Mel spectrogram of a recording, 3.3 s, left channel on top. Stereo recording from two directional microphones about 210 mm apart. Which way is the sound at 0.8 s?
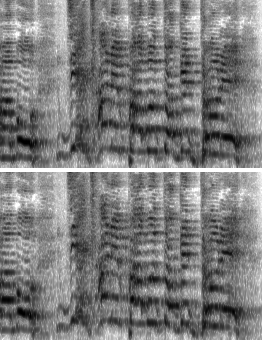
Centre (ahead or behind).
